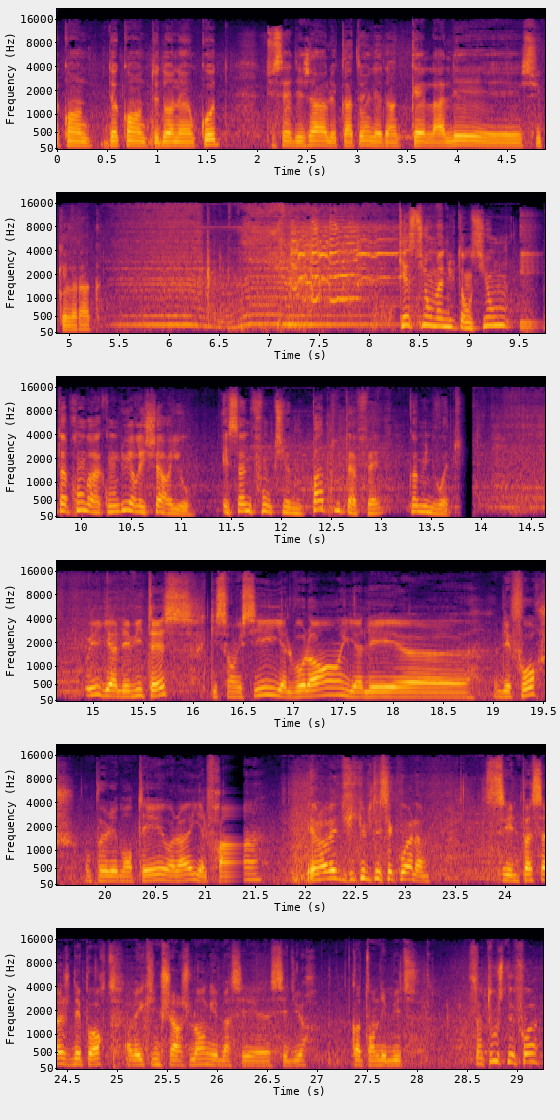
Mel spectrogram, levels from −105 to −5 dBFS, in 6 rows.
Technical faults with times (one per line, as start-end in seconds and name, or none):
9.53-9.76 long network dropout
13.78-13.93 burst of packet loss
21.21-21.40 long network dropout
